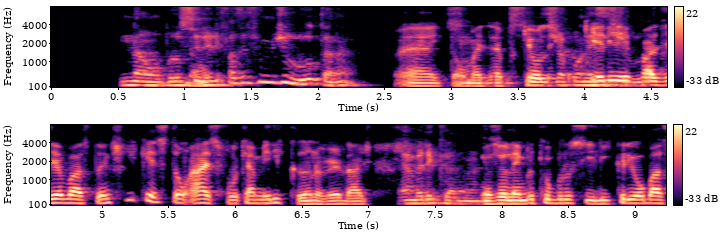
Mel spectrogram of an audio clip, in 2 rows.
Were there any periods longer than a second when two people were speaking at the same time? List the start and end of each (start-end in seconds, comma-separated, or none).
3.0-4.6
